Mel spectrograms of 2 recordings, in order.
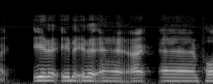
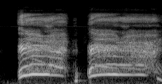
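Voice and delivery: mock scream, much higher and louder; 4 dB louder than usual. Recounting a castmate pinning them down during a shoot, retelling a scream. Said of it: "that's exactly how he's screaming it".

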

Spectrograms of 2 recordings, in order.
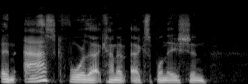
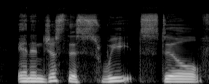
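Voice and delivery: ordinary talk, nothing marked

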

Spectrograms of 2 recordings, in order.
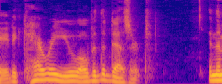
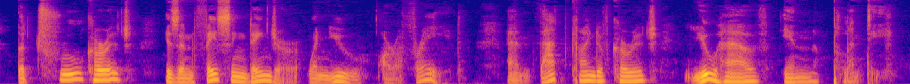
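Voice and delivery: ordinary delivery, nothing marked

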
